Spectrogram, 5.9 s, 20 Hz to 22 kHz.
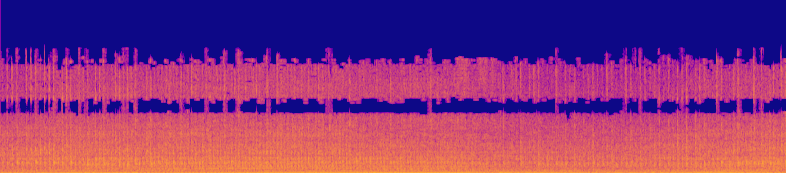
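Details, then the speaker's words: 2013 Hyundai Starex diesel idling after valve lifter replacement; first-start noise was the tensioner not yet filled with oil, and once oil came up the noise was gone, leaving a steady deep idle with no lifter ticking. "Yung unang andar mga kayabe, kasi yung tensioner natin mga kayabe, wala pang laman yung langis. Ngayong umahon ng mga kayabe, ayan. Wala na yung ingay."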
